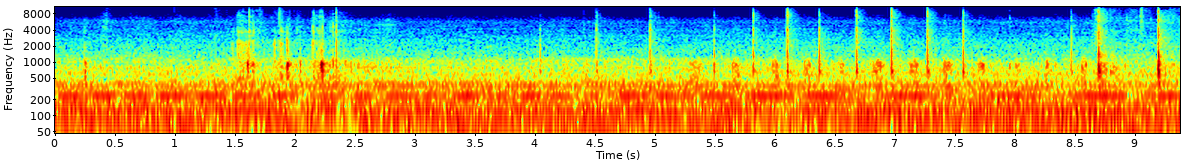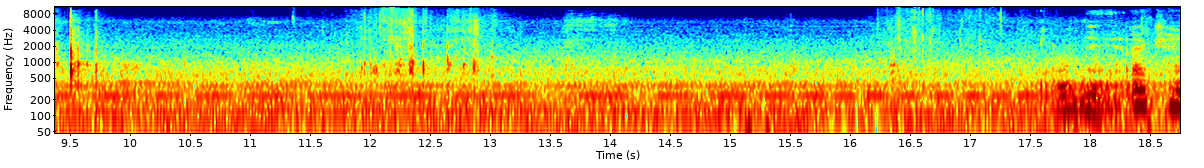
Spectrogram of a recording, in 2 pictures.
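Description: A wooden stir stick scraping and tapping against a plastic cup as thick tinted resin is scraped out: scattered light clicks and short scraping runs over a steady low hum.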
